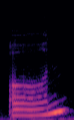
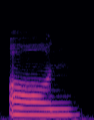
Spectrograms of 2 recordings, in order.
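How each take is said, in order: First: It is said in Cantonese tone two. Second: It is said in Cantonese tone six. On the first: "second tone on" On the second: "and the sixth tone on"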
